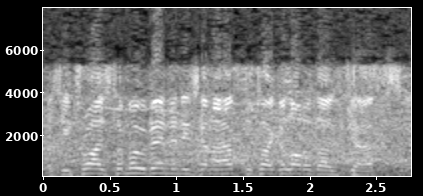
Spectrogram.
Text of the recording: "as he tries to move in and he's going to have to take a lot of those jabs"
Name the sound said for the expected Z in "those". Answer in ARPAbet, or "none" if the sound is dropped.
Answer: Z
